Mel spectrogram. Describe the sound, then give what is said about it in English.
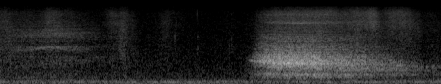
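A deep breath during a guided relaxation exercise: after a quiet stretch, one long, loud, airy inhale swells and then slowly eases off, with no talk over it. “Take a deep breath.”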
